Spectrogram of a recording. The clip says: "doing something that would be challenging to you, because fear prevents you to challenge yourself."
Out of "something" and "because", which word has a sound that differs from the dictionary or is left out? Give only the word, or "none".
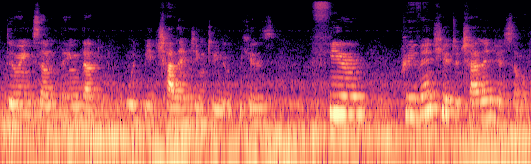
none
